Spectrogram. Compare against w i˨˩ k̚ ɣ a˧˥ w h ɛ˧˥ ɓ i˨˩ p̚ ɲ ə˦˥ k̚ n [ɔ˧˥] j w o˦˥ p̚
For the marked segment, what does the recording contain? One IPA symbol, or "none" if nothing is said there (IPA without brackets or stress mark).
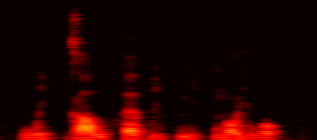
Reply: ɔ˧˥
